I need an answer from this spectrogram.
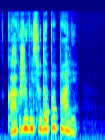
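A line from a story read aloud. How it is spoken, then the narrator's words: Whispered question. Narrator (Russian): шепотом спросил Иван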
